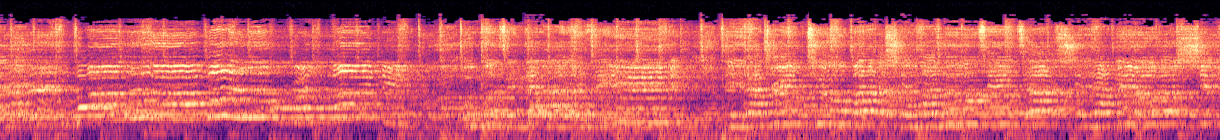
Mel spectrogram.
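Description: Female a cappella group singing in harmony into microphones, several voices layered over a low vocal bass and rhythm line, with no instruments.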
